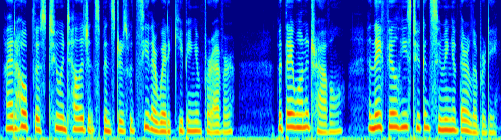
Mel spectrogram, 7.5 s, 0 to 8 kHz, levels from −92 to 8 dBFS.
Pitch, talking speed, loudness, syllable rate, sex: 220 Hz, 230 wpm, -18 LUFS, 6.7 syllables/s, female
